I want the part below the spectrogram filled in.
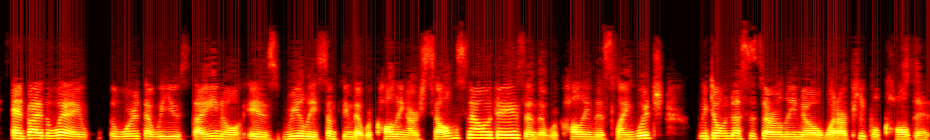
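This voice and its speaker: A woman talks at a fairly quick pace. Her voice is fairly low, and her intonation is fairly even. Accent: Spanish. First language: Spanish. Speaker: author and language teacher. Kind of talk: interview. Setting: video call.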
